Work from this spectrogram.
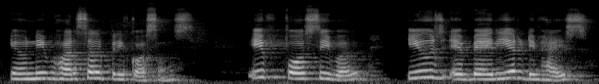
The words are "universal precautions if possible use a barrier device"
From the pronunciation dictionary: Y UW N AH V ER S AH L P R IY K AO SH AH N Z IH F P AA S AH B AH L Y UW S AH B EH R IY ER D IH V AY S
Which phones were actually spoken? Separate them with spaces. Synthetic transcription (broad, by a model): Y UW N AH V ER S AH L P R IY K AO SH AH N S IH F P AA S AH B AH L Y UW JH AH B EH R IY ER D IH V AY S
